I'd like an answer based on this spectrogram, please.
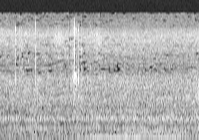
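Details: Asian honey bees from a wild colony during transfer into a cultivation hive box, giving a continuous low buzzing drone, with a few sharp taps and a louder bump at the very end.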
